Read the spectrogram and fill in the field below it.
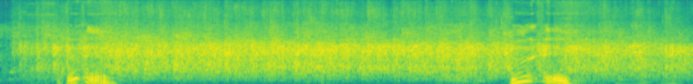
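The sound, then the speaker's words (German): An audience applauds steadily at the end of a panel discussion, a dense, even wash of clapping that holds for several seconds, with a couple of brief voices rising through it. “Sie dürfen gerne auch applaudieren, bitte.”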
